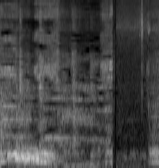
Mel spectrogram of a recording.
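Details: Male domestic pigeon, kept indoors, calling after a female was placed in with him: a deep, throaty coo in the first half second, then fading to quieter low murmurs with a short break.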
